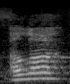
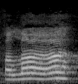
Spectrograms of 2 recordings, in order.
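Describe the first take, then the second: First: It is said plainly, without melody. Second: It is said coaxingly, with a little melody.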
